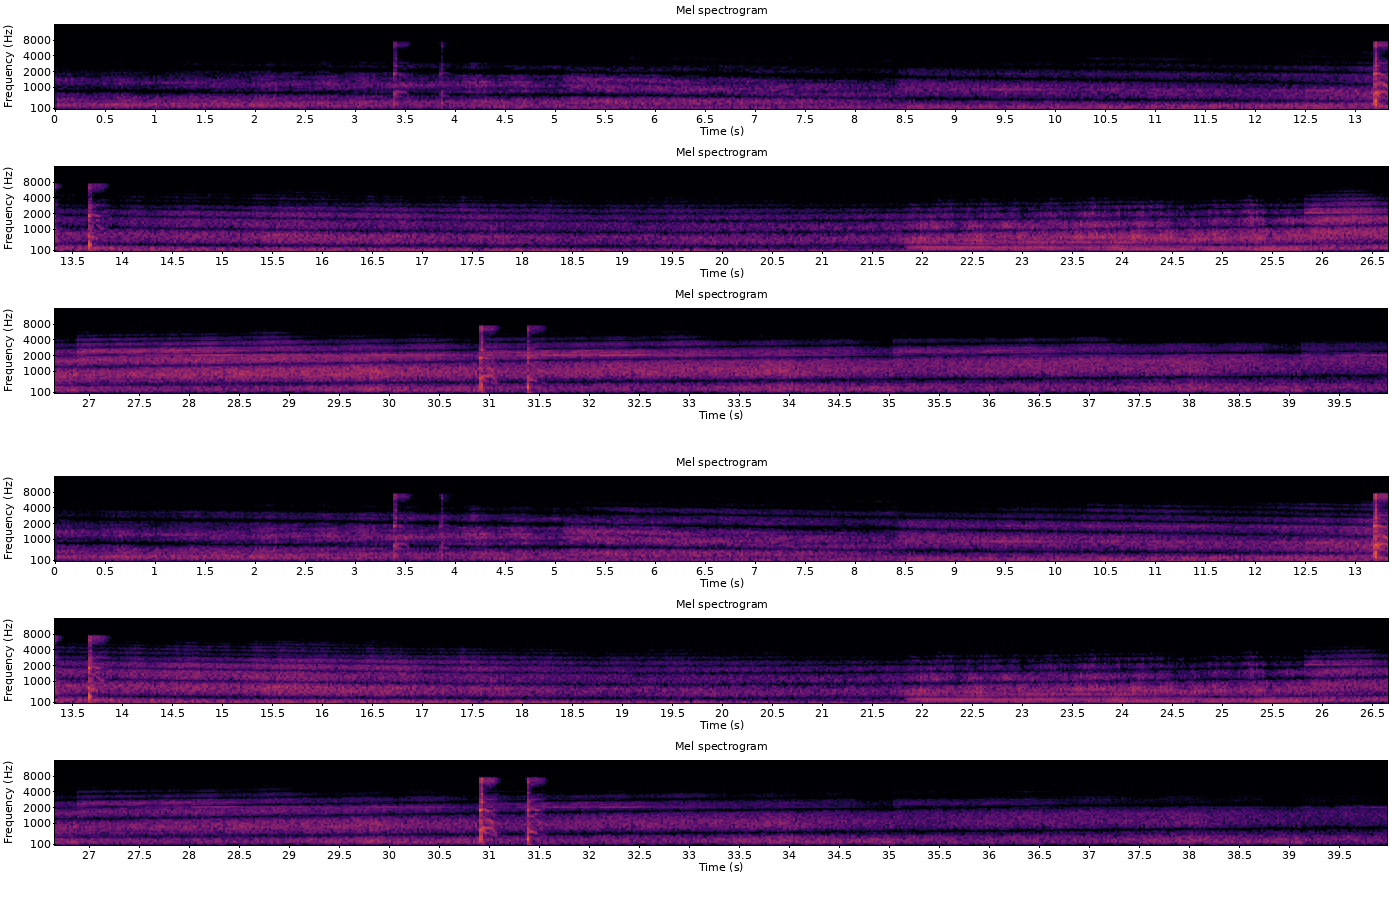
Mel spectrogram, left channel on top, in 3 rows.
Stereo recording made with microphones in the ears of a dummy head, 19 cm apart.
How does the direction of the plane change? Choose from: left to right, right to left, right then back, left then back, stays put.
right to left.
